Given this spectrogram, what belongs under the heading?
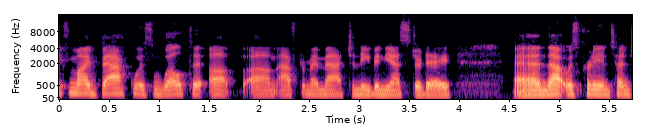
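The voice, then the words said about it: Slightly raspy voice. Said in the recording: “my voice is a little raspy today still from the impact of that kick to my vocal cords”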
